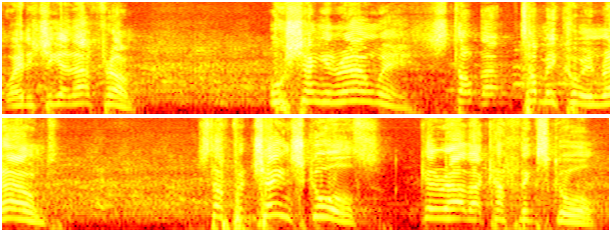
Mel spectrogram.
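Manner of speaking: loud, high mock outrage; outraged parent. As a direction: play a parent ranting in alarm. Acted outraged parent overreacting to swearing.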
